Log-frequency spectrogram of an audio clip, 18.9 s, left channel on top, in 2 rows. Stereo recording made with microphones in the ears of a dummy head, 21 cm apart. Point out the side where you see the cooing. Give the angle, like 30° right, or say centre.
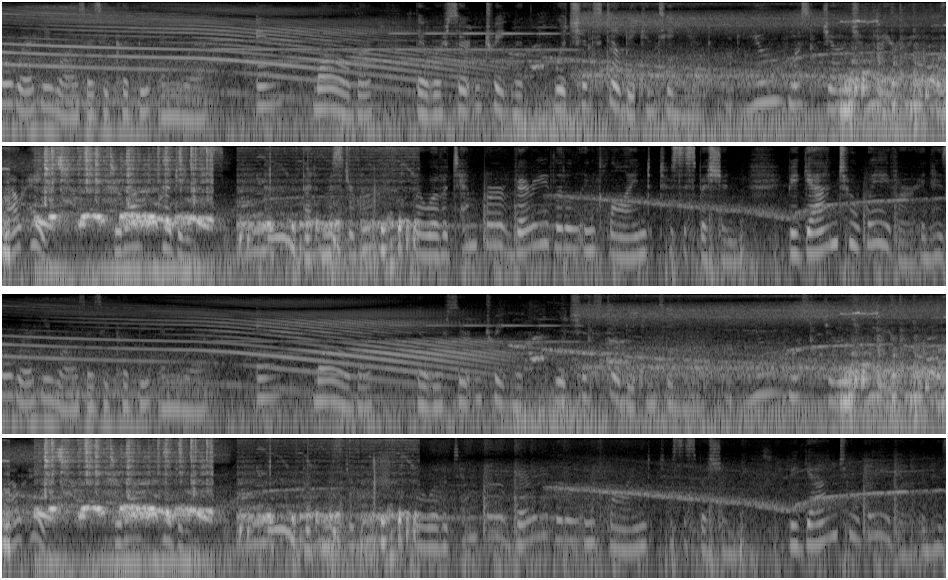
centre.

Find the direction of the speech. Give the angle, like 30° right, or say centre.
60° left.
